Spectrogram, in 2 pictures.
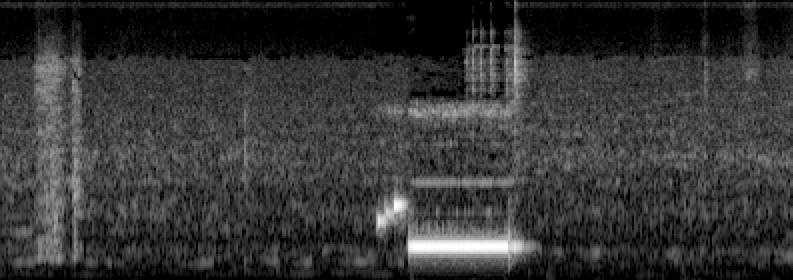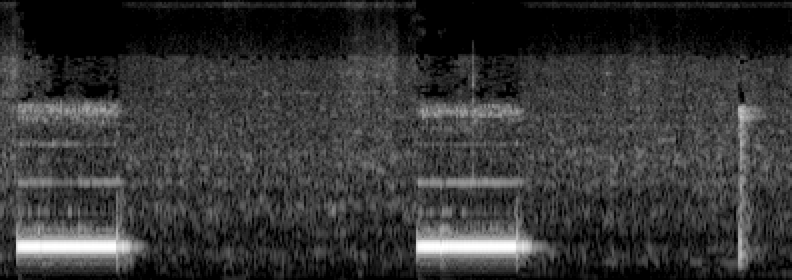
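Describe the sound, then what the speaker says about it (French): A WhatsApp call ringing: three identical steady tones, each about a second long, repeating at regular four-second intervals, loud and clear with no talk over them. "je t'appelle sur WhatsApp, tu décroches pas"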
